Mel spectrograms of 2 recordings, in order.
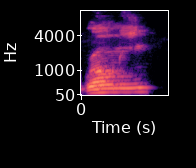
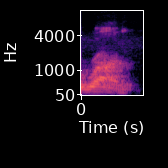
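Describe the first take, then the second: First: "Roni" said ROH-nee, long O; pronunciation check. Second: "Ronnie" said RAH-nee, open short O; lower, softer "Ronnie" with an ah vowel; pronunciation check. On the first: Streamer wanting the name right, long-O "Roni". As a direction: round the first vowel of "Roni" to oh. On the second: Streamer wanting the name right, short-O "Ronnie". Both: Shown as a demonstration. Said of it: "I wanna say it right".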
